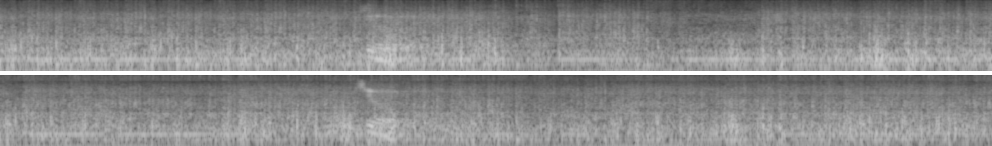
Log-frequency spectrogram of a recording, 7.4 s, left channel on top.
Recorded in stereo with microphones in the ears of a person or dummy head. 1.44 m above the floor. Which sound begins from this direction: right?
A man speaking, at 2.7 s.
